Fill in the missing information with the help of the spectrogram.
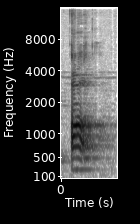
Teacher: जब हम बोलेंगे अ तो यह कहां से बोला जाएगा जीवा के मध्य भाग से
